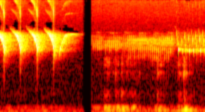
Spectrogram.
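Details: Canary singing, used as a lure to provoke other canaries: four loud down-swept chirps, a sudden cut, then a softer continuous rolling trill with low knocks underneath.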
